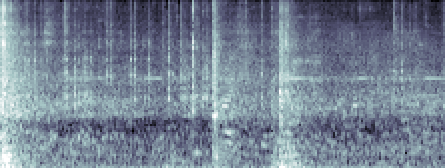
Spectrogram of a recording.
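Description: Town street ambience: voices of passers-by and a road vehicle going past, with two louder low rumbles, one at the start and one near the end.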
